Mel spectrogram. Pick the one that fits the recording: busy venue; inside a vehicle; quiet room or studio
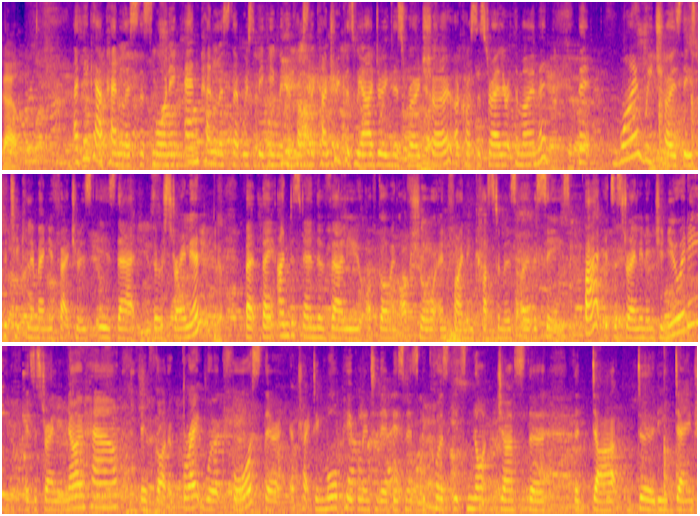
busy venue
